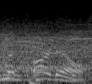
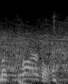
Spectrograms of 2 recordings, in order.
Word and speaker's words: McCardell: Keenan McCardell, formerly known as Keenan McCardle.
